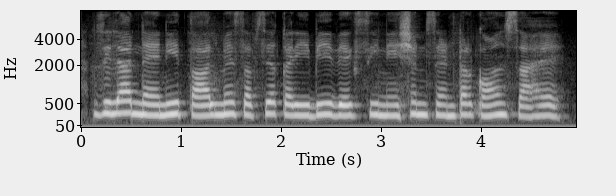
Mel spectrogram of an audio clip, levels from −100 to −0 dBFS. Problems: none marked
